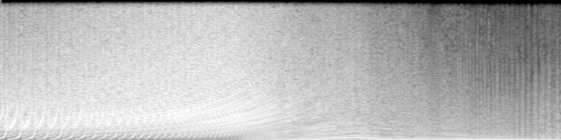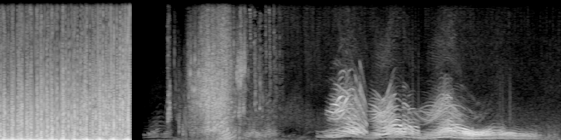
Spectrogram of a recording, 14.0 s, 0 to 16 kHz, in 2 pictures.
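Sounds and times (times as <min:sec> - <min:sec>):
distorted warbling effects audio: 0:00.0 - 0:14.0
tone arching up and down: 0:08.8 - 0:14.0
rapid pulsing: 0:11.0 - 0:14.0.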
